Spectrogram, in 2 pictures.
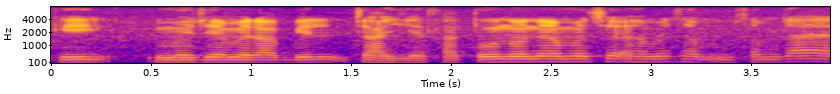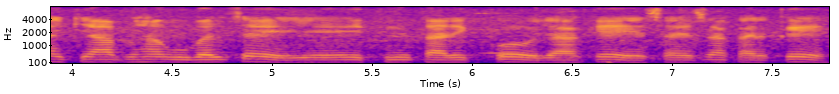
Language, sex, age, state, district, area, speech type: Hindi, male, 30-45, Madhya Pradesh, Harda, urban, spontaneous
